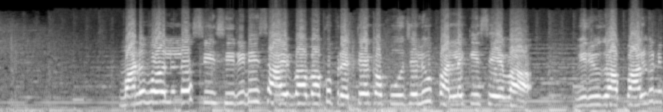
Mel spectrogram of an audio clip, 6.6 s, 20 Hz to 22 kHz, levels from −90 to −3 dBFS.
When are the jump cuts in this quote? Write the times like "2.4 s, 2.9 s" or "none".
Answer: 1.2 s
